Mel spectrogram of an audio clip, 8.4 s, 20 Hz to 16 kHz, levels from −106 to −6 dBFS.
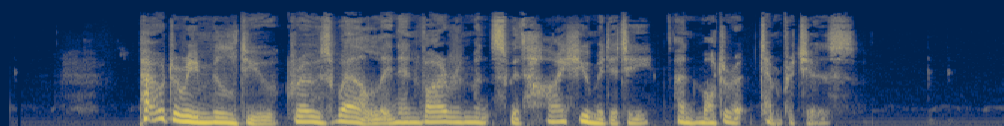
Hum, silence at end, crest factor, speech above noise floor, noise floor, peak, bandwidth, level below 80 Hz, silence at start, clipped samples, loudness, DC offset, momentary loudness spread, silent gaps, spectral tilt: none; 1.25 s; 20 dB; 48 dB; -75 dBFS; -10 dBFS; 10.5 kHz; -58 dBFS; 1.15 s; under 0.1%; -28 LUFS; under 0.1%; 12 LU; none; -6 dB/octave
